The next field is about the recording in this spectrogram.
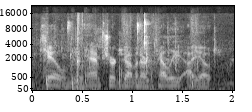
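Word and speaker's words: Ayotte: 22-y old man charged with threatening to kill New Hampshire Governor Kelly Ayote. How do you pronounce that? Ayote. Yeah. Ayat.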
